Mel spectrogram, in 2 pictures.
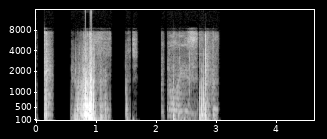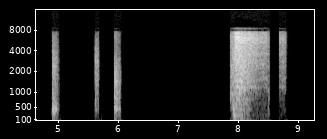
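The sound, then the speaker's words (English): A door being closed: a burst of scuffing and creaking, a few sharp knocks, then a short hissing sweep near the end, with faint talk in the background. “sorry, I'm just distracted with the with the door. I'm just gonna close it”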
